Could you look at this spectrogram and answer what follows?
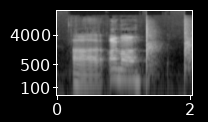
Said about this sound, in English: I'm clapping. Great speech!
